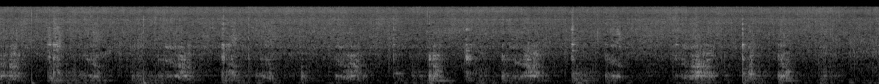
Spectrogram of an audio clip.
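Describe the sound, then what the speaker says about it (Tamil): Onion and salt sautéing in a pan, with steady broadband sizzling and repeated scraping stir strokes throughout, close and fairly loud, no voices. "வெங்காயம் போட்டுக்கலாம் உப்பு கொஞ்சம் போட்டுக்கலாம் நல்லா வதக்கலாம்"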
